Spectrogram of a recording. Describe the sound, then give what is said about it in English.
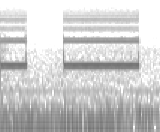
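A loud, harsh electronic phone alert tone from a test of the UK government's emergency alerts service sounds in two bursts, a short one and then a longer sustained one, steady in pitch over a low background rumble, with no talking. “an annoying beep on your phone. It's Leave the test it of the emergency it. alerts, a new UK government service that will warn you if there's a life threatening emergency nearby.”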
